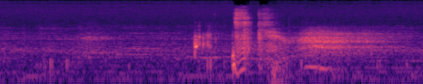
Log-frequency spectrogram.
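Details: An adult woman has a late-night sneezing fit in bed next to her sleeping husband: a sharp inhaled catch, then a stifled, partly suppressed sneeze in a quiet room as she tries to stay quiet.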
